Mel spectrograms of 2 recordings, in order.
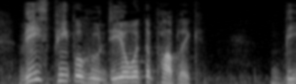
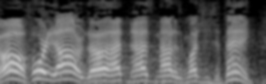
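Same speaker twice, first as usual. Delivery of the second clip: higher, louder, scoffing voice; mock indignant outburst; 5 semitones higher, 7 dB louder than usual. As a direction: scoff at what forty dollars buys. Mocking airport prices remark.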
